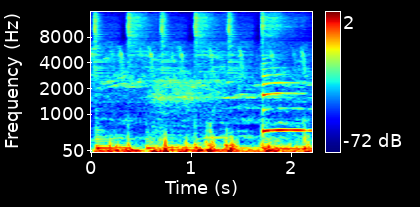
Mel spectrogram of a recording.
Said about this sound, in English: Can you hear the wind rustling?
